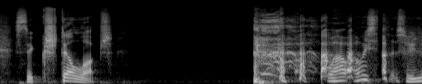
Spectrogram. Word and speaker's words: Castello-Lopes: Alors, si tu veux vraiment le prononcer à la portugaise, parce que c'est un mot portugais, c'est Castellopes.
